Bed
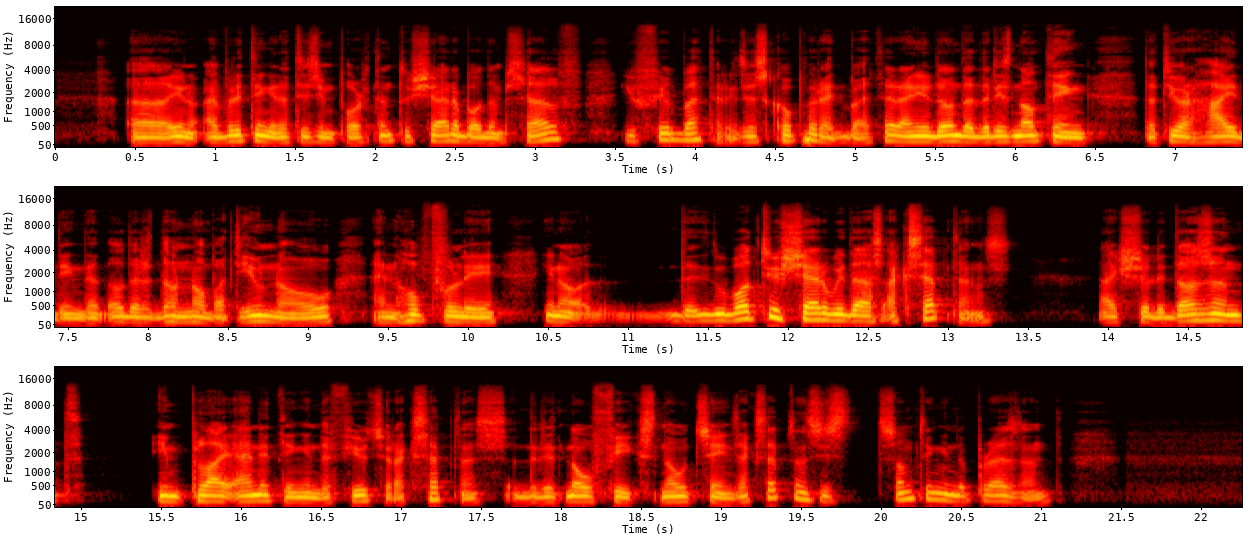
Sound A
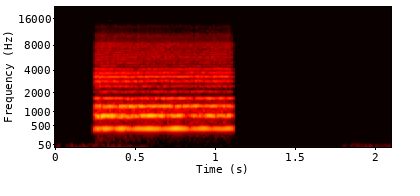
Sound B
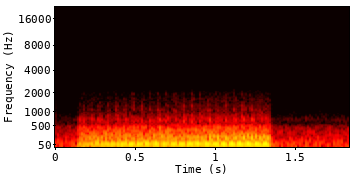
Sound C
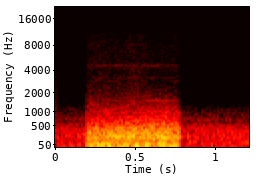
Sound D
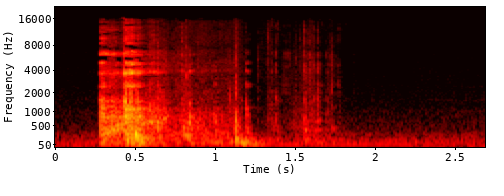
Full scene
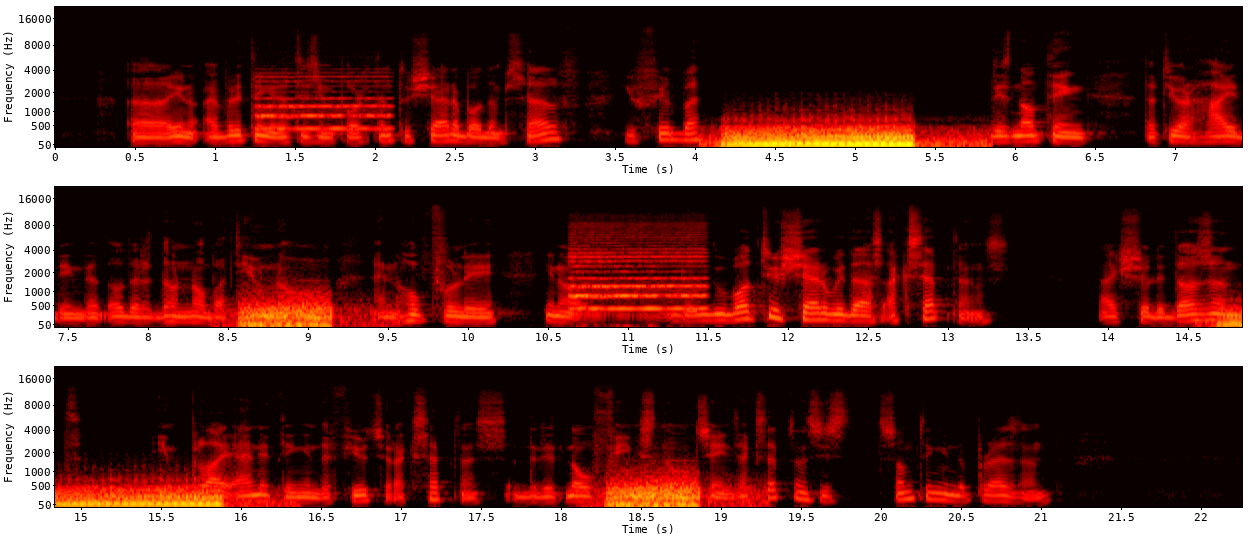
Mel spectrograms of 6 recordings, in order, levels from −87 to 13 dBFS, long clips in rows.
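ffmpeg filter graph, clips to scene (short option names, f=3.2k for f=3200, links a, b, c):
-filter_complex "[1:a]asplit=2[a][b];[2:a]asplit=2[c][d];[3:a]asplit=2[e][f];[0:a]volume=-18dB[g];[a]acrossover=split=3000[h][i];[i]acompressor=threshold=-52dB:ratio=4:attack=1:release=60[j];[h][j]amix=inputs=2:normalize=0[k];[c]bass=f=250:g=4,treble=f=4k:g=-1[l];[b]asoftclip=type=tanh:threshold=-18.5dB[m];[g]asplit=2[n][o];[n]atrim=end=4.024[p];[l]atrim=end=1.83,asetpts=PTS-STARTPTS,volume=-2dB[q];[o]atrim=start=5.846[r];[k]atrim=end=2.1,asetpts=PTS-STARTPTS,volume=-16dB,afade=t=in:d=0.004:c=hsin,afade=t=out:st=2.096:d=0.004:c=hsin,adelay=1000[s];[e]atrim=end=1.21,asetpts=PTS-STARTPTS,volume=-7dB,afade=t=in:d=0.004:c=hsin,afade=t=out:st=1.206:d=0.004:c=hsin,adelay=8370[t];[m]atrim=end=2.1,asetpts=PTS-STARTPTS,volume=-9dB,afade=t=in:d=0.004:c=hsin,afade=t=out:st=2.096:d=0.004:c=hsin,adelay=10380[u];[d]atrim=end=1.83,asetpts=PTS-STARTPTS,volume=-6dB,afade=t=in:d=0.004:c=hsin,afade=t=out:st=1.826:d=0.004:c=hsin,adelay=14530[v];[f]atrim=end=1.21,asetpts=PTS-STARTPTS,volume=-5dB,afade=t=in:d=0.004:c=hsin,afade=t=out:st=1.206:d=0.004:c=hsin,adelay=18080[w];[p][q]acrossfade=d=0.004:c1=hsin:c2=hsin[x];[x][r]acrossfade=d=0.004:c1=hsin:c2=hsin[y];[y][s][t][u][v][w]amix=inputs=6:normalize=0"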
